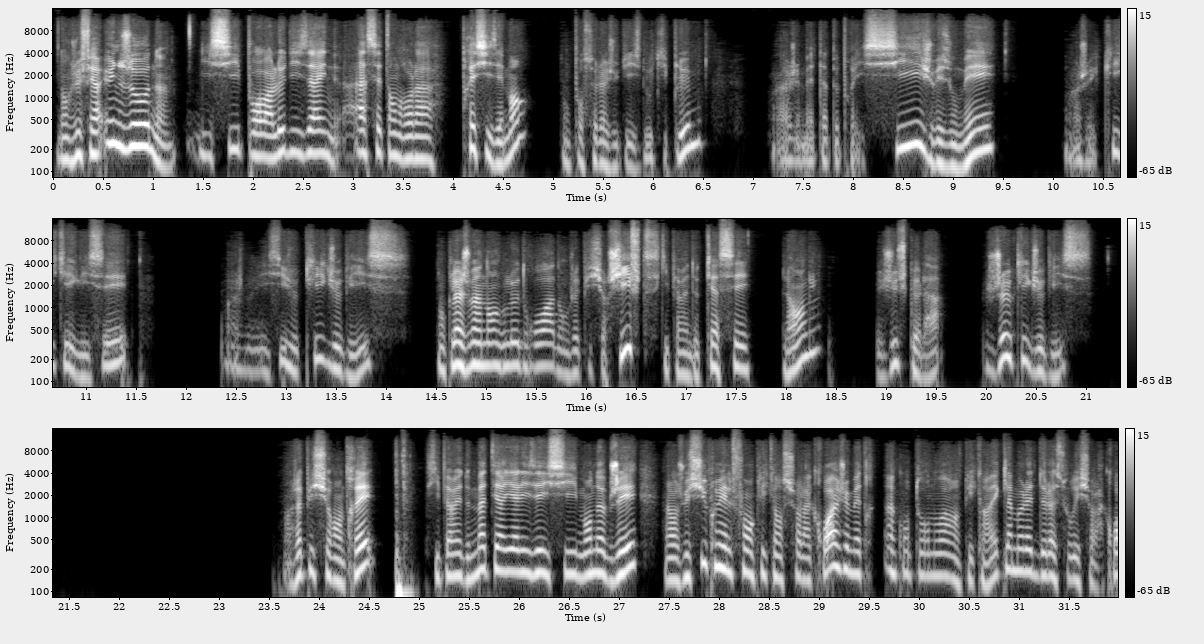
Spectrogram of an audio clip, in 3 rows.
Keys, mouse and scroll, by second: 5.9 click, 8.3 click, 8.7 middle click, 8.9 middle click, 9.0 middle click, 10.2-11.4 drag, 11.7 middle click, 12.8-17.8 drag, 18.4 middle click, 20.1-22.5 drag, 23.0 middle click, 23.5 click, 24.7 Return, 25.6 middle click, 28.8 click.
